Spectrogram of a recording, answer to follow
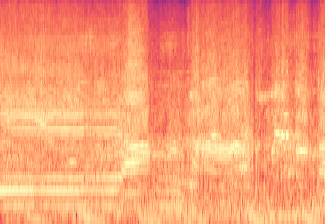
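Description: Mường folk singing (hát Mường): a long held note, then a wavering vocal line from about a second and a half in, over a steady low beat.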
